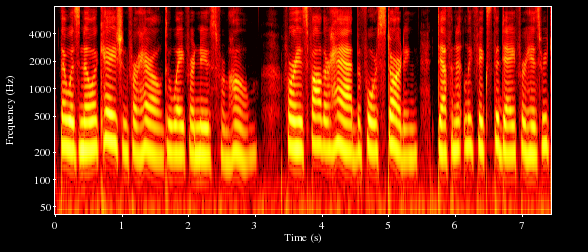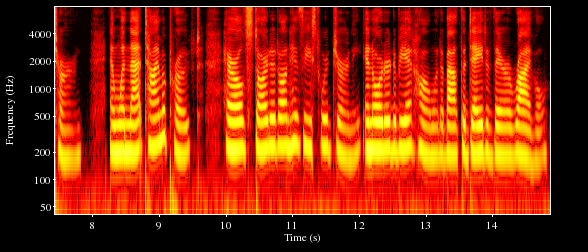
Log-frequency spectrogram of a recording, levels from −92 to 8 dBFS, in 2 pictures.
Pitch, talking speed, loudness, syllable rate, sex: 205 Hz, 195 wpm, -17 LUFS, 5.4 syllables/s, female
